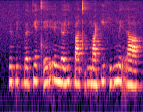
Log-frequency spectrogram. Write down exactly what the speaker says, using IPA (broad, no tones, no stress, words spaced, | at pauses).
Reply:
ʏɓeɡ͡bœkʲɑ tʼerʏ nœlʲœ k͡pɑtʼiŋ͡mɑkʲe hiŋ͡me rɑ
